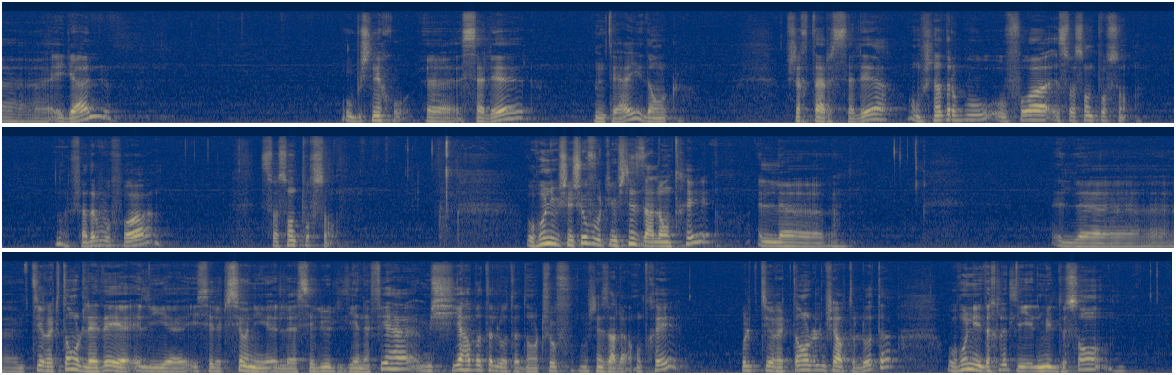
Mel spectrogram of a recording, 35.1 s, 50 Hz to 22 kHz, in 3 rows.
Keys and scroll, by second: 0.7 Pause, 1.5 =, 9.0 F6, 9.0 7, 10.5-12.7 typing, 12.0 shift+F4, 12.0 shift+F5, 17.0 s, 28.7 F10, 28.8 [, 28.9 ], 29.7 Return, 29.9 ,.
